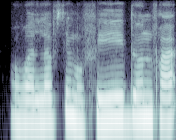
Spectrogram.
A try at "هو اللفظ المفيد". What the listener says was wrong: ہاں یہ دیکھیں معرف پہ لام ہے نا، تنوین نہیں دیں گے. هو اللفظ المفید.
